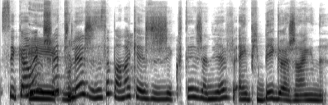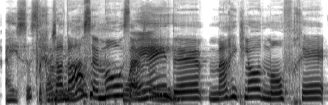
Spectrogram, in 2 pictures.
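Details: Adult woman speaking French; typical speech.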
